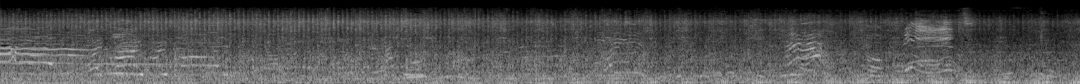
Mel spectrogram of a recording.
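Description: Crowd of spectators chattering with many overlapping voices over a low, steady engine hum from passing vehicles. A brief high-pitched sound, perhaps a child's shout, stands out near the end.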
